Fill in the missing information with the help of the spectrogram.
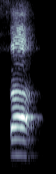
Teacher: فا کا جو مخرج ہے یہ اوپر والے 2 دانت ثنایا علیہ اور نیچے جو ہونٹ ہے اس کی تری والا حصہ ملاتے ہیں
